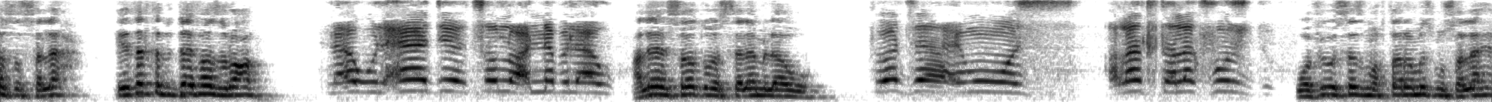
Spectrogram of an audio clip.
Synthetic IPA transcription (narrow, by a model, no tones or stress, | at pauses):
ɑsɑsˤːɑlːeːħ | hɪjæt̪ælt̪æbɪd̪æːjfihæzˤeɾɑːʕɑ | lʔæwːælħaːd̪it̪sˤɑlːuʕalnːæbɪlʔæwʕalæjhɑsˤːɑlɑːt̪wæsːælæːmɪlʔæwːæl | fwæt̪zæʕimuz | ʔɑ̰lːɑːt̪t̪ˤːɑlækfoɾʃd̪uwɪfiːʔʊst̪æːzmʊħt̪ɑɾˤɑmɪs̬mʊsˤɑlːeħ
